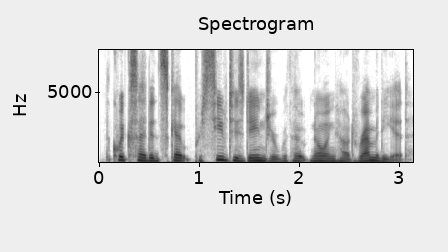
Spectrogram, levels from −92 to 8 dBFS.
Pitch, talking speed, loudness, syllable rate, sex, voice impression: 170 Hz, 250 wpm, -17 LUFS, 7.0 syllables/s, female, very feminine, very adult-like, middle-aged, very thin, slightly relaxed, slightly powerful, bright, slightly hard, very clear, very fluent, slightly cute, cool, very intellectual, refreshing, sincere, calm, friendly, reassuring, slightly unique, very elegant, slightly wild, sweet, very lively, strict, slightly intense, sharp, light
